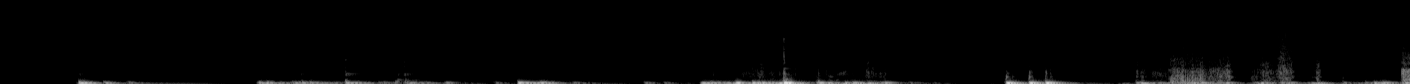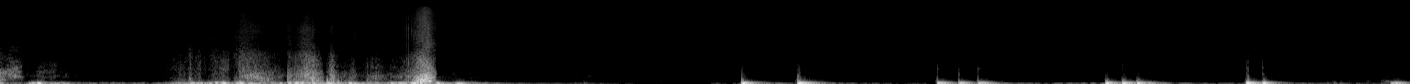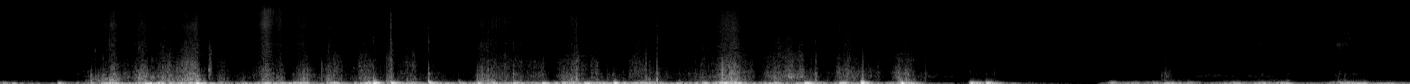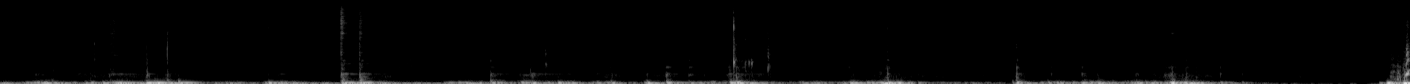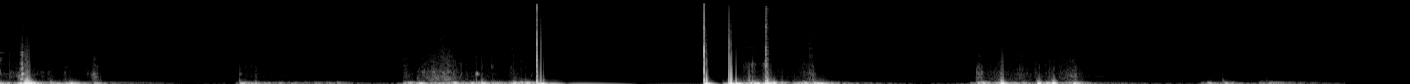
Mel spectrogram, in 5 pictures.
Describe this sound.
Microphone foley - bumps, thumbs, touching cables, unplugging XLR, windscreen
Foley sounds. Neumann TLM 103 microphone being adjusted, its cables bumped, tapping on the windscreen, removing the windscreen, tapping on the microphone, tapping on the pop filter, putting windscreen on, turning microphone, the XLR cable being unplugged and then plugged back in.
Good sounds for stand up comedy, concert scenes, karaoke, general microphone maintenance.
